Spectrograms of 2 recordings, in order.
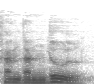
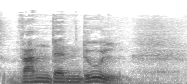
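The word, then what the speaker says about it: van den Doel: against Dutch Grand Master Eric random duel and I pronounced that wrong my goodness van den Dooley and it's I got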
